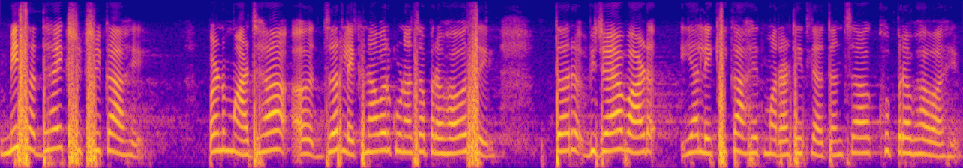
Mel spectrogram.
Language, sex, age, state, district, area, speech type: Marathi, female, 30-45, Maharashtra, Buldhana, urban, spontaneous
